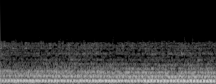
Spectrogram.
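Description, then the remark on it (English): A helicopter hovering, its engine giving a steady, loud low drone with a dense rumbling hum that holds even throughout, with no voices. “Hover the copter now.”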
